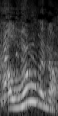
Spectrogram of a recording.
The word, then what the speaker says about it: aluminum: She just said something that was so not a word. Aluminium? Aluminum! Die! Die! Avada Kedavra! You're all dead! You're all so dead, dude! Oh, fuck y'all, man. That's not a word. Aluminium! premium. Where are all the extra letters coming from?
